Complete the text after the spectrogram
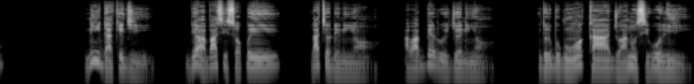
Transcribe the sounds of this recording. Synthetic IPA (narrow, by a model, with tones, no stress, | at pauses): nĩ˦i˦˨da˨ke˧d͡ʒi˨ | bi˨˦a˦˨wa˨˧˦ba˦si˦˨sɔ˧˦k͡pe˦ | la˦ti˧˦ɔ˧dɔ̃˨e˨nĩ˨j̃ã̰˨ | a̰˨wa˨˦bɛ˦˨ɾo˧i˨d͡ʒɔ˨˧e˨nĩ˨j̃ã̰˨ | nĩ˦to˧ɾi˦ɡ͡bo˧ɡ͡bõ˧w̃ɔ̃˦ka˧d͡ʒo˨a˨˦nũ˦˨si˨˦wo˦˨li˦˨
